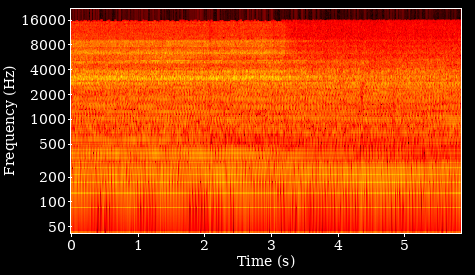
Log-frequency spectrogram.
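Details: Ford 7.3 PowerStroke diesel floored at full throttle, blowing blue smoke: a loud diesel pulling hard with an uneven, stumbling beat in the low drone; misfire under acceleration.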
